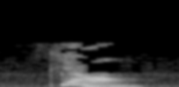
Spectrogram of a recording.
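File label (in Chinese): "样", Mandarin Chinese; chinese flashcards; hsk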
